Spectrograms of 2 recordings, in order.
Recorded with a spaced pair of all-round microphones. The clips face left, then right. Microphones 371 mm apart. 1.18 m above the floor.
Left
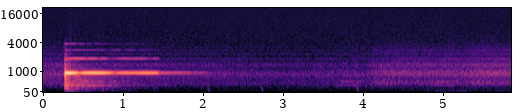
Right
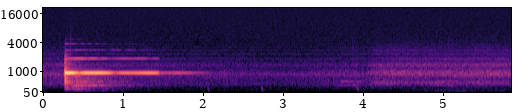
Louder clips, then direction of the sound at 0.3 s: Left 1 dB; 50° left (ahead or behind).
